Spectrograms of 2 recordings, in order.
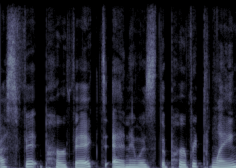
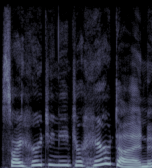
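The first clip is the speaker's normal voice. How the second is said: hairdresser's voice; 9 semitones higher than usual. Retold or imitated. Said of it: "this lady comes out and she goes".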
